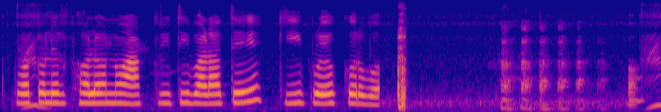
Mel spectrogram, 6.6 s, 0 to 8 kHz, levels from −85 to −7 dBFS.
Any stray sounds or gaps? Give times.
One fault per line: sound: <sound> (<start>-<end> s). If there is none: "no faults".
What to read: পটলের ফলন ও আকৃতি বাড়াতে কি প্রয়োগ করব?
sound: throat clearing (4.0-4.1 s)
sound: laugh (4.9-6.1 s)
